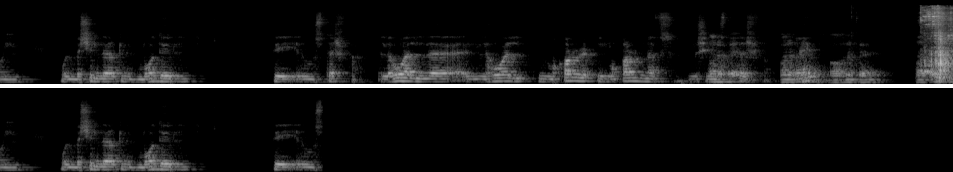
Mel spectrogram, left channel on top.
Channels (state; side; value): drops out; right; at 3.2 s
